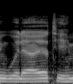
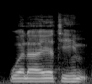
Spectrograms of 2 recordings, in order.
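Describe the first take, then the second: First: ولايتهم said with an i after the waw, "wilayatihim"; kasra on waw. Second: ولايتهم said with an a after the waw, "walayatihim"; uncorrected fatha reading. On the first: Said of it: "بكسر الواو". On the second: Reader's take before teacher's correction. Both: Real, not acted.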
